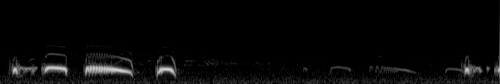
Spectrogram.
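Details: Spotted dove's provoking call meant to make other doves coo: a loud four-note phrase ending in a short coo, followed by soft, more distant answering coos and the start of another phrase.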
